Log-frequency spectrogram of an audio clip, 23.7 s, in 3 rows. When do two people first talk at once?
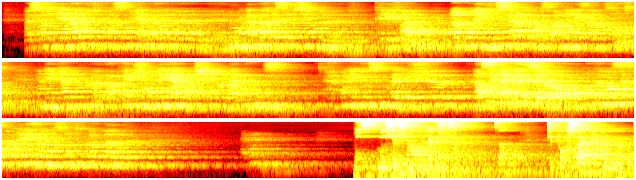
none

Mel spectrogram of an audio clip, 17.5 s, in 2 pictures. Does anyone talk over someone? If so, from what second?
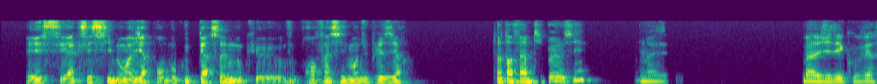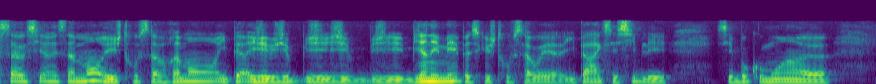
none

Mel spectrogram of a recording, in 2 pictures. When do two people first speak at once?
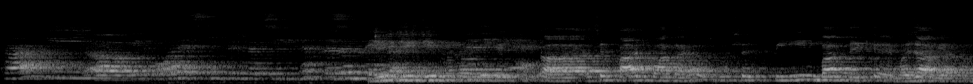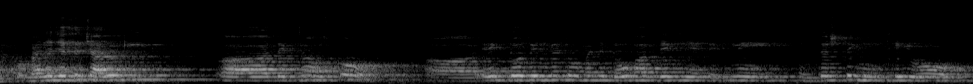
4 s

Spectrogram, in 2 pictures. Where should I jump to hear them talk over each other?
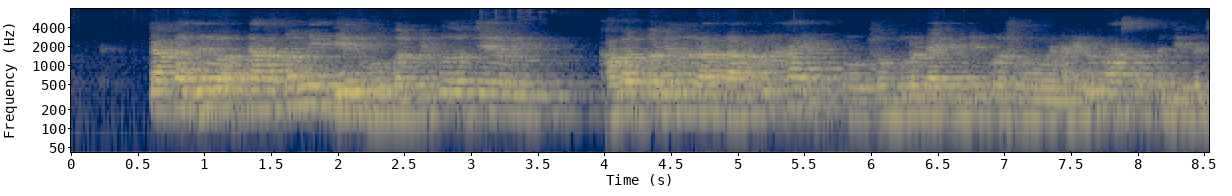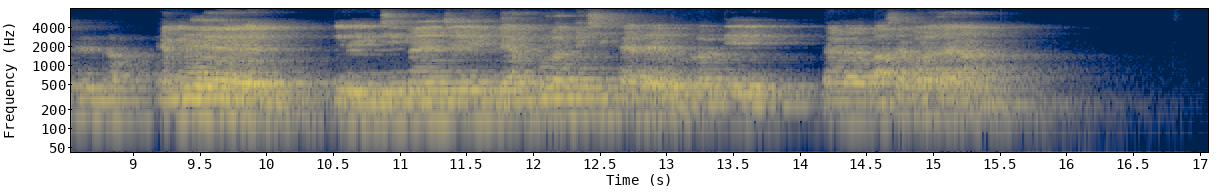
none

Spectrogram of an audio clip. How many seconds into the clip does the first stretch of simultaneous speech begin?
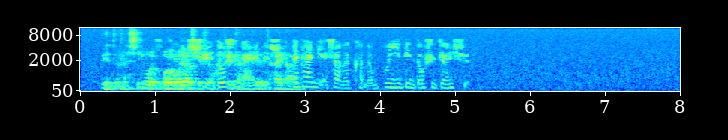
1 s

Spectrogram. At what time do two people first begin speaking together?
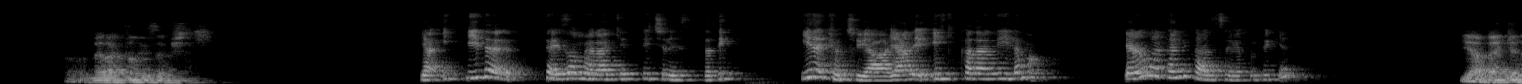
none

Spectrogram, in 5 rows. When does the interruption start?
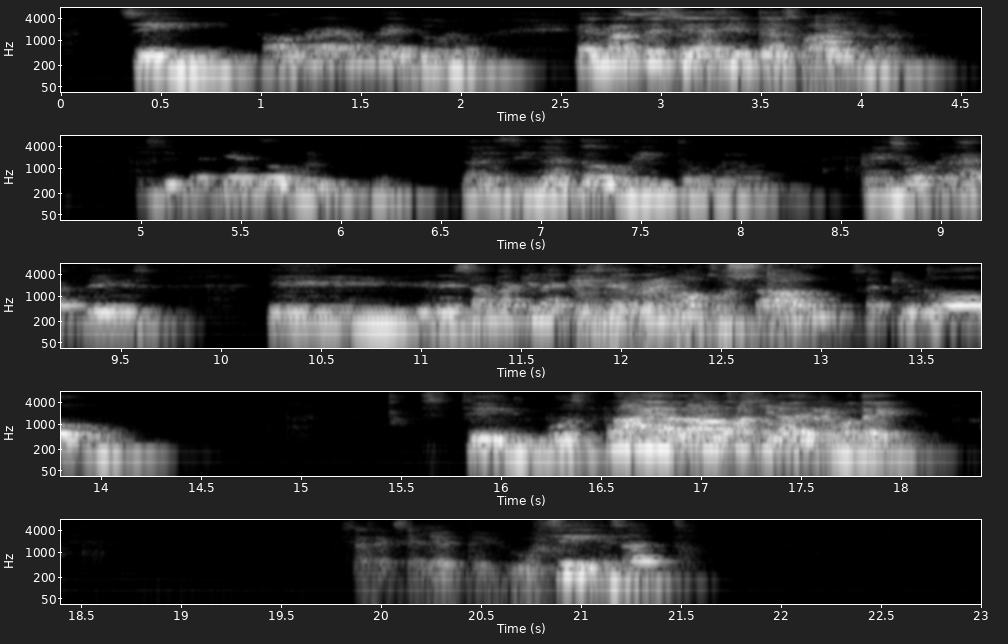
3 s

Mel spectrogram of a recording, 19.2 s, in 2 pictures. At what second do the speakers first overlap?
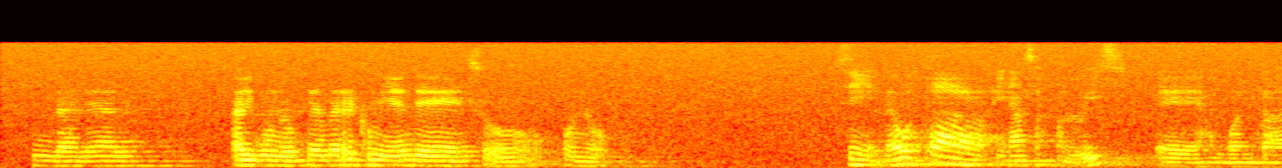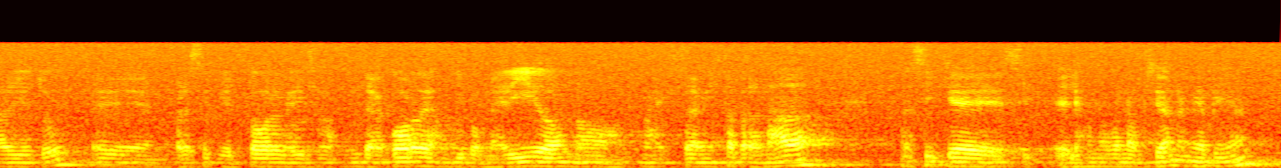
none

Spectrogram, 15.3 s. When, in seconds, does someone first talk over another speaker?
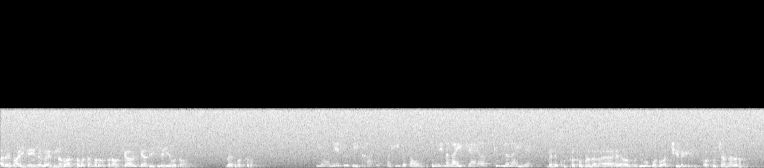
none

